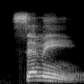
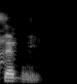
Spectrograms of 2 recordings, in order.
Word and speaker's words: Semi: Semi. It's pronounced Semi.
